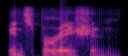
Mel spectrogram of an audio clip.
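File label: "Inspiration", American English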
